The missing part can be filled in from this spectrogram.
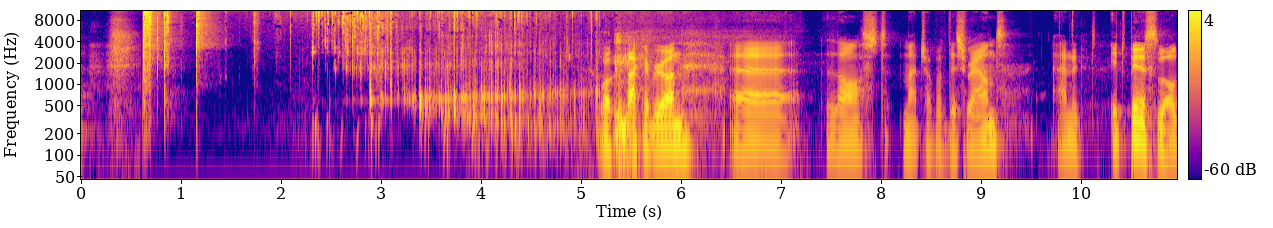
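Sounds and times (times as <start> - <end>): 
beer can cracking open with metallic pop and hiss: 0.6 - 5.2
beer pouring fizzing into a glass: 2.1 - 5.3
speech: 5.2 - 10.9.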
